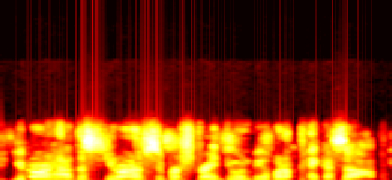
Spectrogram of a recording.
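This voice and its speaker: A fast-talking man hosts a casual chat about a radio play. His voice is bright and a little high, and he explains things at length. The audio is a slightly muffled, dry voice call. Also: no room sound. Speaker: co-creator and host of an improvised radio play. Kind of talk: casual post-game chat. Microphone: online voice call.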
